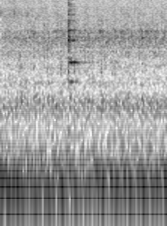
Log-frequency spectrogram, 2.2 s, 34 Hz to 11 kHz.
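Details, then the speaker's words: '86 Trans Am with swapped 350 V8, listening to one bank: low, loping idle with an irregular stumble; at least one dead cylinder, running on six cylinders, with swapped coils as the cause. "got at least one dead hole over here yeah yeah this is not happy over here yeah the engine doesn't run right it's running on six cylinders"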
